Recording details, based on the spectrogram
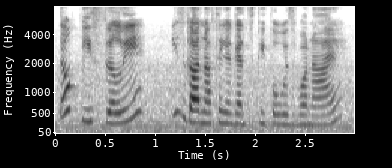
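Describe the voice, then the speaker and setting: A woman voicing a headstrong, earnest and excitable young girl creature in an amateur cartoon audio drama. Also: sits high, brisk, a little hiss or hum, exaggerated voice. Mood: reassuring, indignant.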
